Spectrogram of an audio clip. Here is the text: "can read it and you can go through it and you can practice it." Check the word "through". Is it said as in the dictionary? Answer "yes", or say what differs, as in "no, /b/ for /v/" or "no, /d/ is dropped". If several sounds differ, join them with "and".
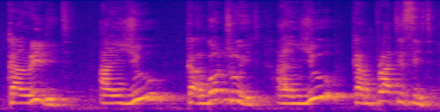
no, /t/ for /θ/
